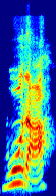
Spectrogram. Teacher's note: australians flap their tees most of the time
